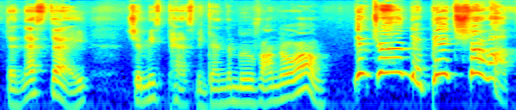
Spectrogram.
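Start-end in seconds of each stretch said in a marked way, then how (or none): 3.5-5.1 put-on high, loud rival girl voice; accusing girl character. A narrator's reading. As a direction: accuse him in a piercingly high voice. Cindy accusing Jimmy in story.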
